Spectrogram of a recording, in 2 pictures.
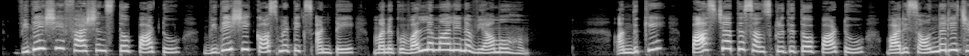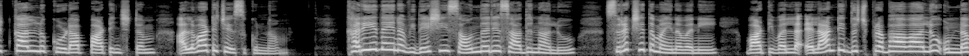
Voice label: narration telugu

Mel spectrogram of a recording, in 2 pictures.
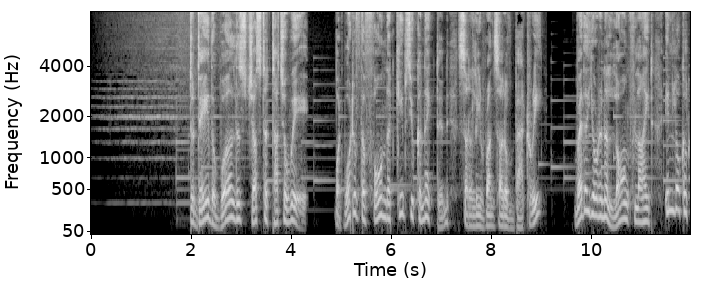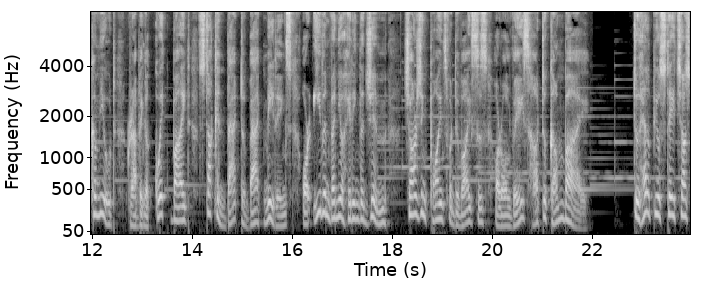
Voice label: Product Promo English; Jiffy

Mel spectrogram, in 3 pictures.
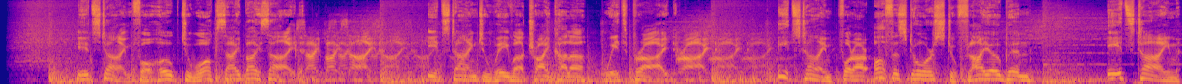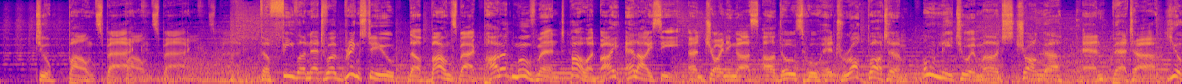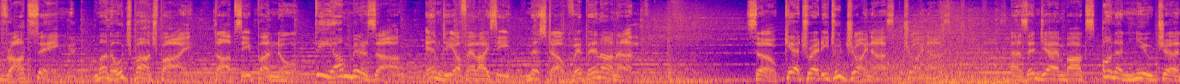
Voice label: radio ENGLISH

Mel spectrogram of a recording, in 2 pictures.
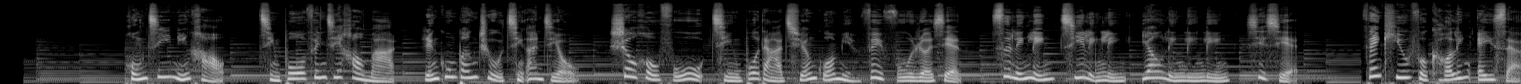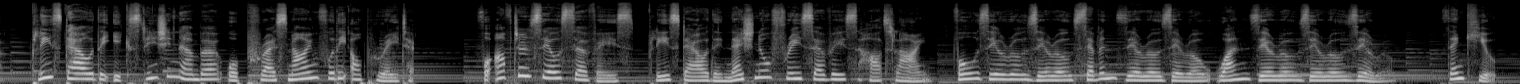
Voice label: ivr

